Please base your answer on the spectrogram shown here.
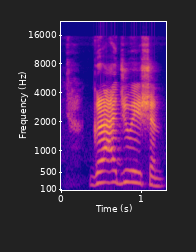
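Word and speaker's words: graduation: है ग्रेड पढ़ेंगे लेकिन इस स्पेलिंग में यहां डी जो है ना इसका उच्चारण ज करके होगा इसको ग्रेज पढ़ना है।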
